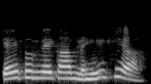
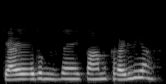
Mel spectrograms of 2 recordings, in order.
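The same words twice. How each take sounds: First: Louder surprised question, falling at the end; astonished question. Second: "लिया" lifted at the end as a question; question tune. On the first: Teacher demonstrates a negative question to students, astonished. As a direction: ask in mild disbelief, voice raised. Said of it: "उसमें हम हैरानी का भी इजहार करें". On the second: Teacher gives students an example question, rising on "लिया". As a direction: ask it plainly, ending on a rising "लिया". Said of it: "मतलब सवाल किया जा रहा होता है". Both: Shown as a demonstration.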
